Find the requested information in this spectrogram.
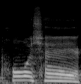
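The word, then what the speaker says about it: Porsche: 원래 독일 발음이 뭔가요? 어, 독일 발음은 포쉐에 가깝고 이제 쉐 예, 정확하게 쉐 발음에 더 가깝네요.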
